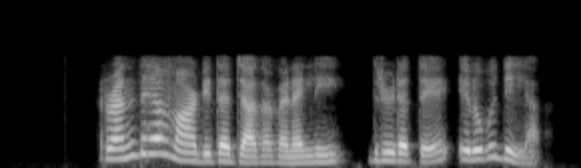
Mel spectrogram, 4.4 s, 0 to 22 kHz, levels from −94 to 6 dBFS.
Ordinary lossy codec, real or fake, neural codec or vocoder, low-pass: none; fake; codec, 16 kHz, 0.5 kbps, X-Codec, WavLM features, trained on Multilingual LibriSpeech; 5.4 kHz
